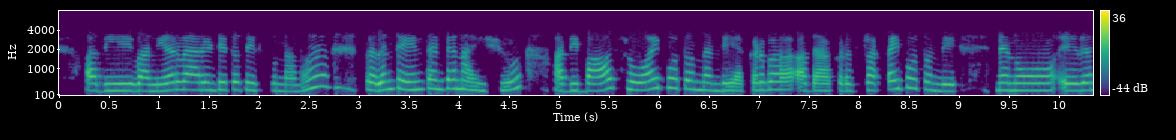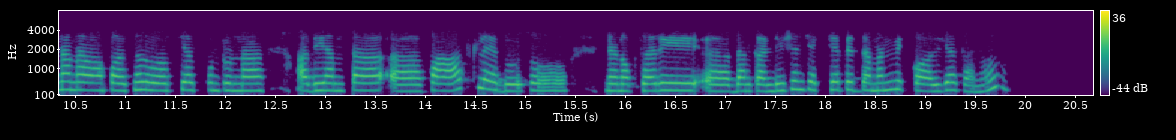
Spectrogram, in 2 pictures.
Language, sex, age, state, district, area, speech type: Telugu, female, 30-45, Andhra Pradesh, East Godavari, rural, conversation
